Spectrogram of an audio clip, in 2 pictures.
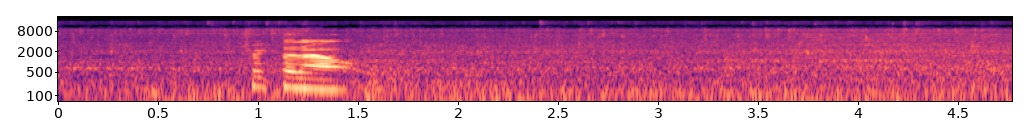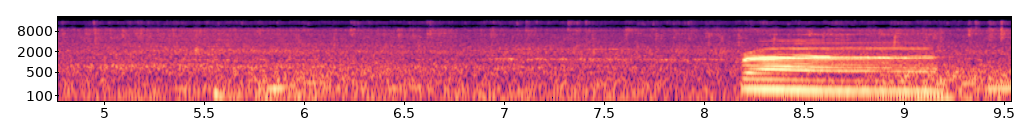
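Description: A car engine rumbles low and steady nearby.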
